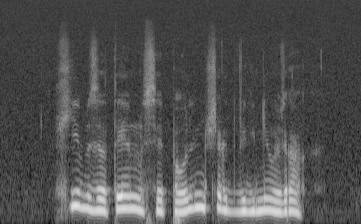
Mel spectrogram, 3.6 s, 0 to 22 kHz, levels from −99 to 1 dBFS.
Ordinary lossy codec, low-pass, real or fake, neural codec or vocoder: none; none; real; none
